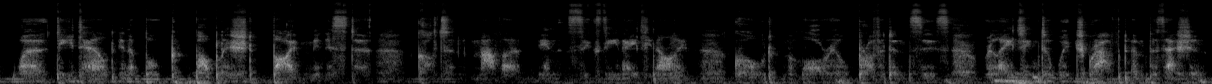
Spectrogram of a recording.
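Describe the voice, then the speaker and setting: A woman tells true crime in a soft, breathy ASMR whisper, close to the microphone. Her delivery is slow and measured, with a bright, sibilant edge. Wry, casual asides break up the scripted narration. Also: poor audio. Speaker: ASMR storyteller and channel host.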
